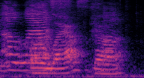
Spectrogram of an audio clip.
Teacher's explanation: that a at the beginning and the a at the end of alaska sounds like uh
